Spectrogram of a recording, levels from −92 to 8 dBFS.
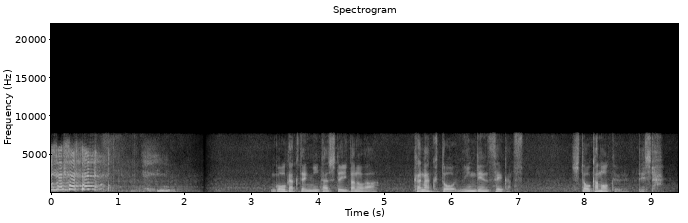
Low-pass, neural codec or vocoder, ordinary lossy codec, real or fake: none; codec, 16 kHz, 4 kbps, X-Codec, HuBERT features, trained on general audio; none; fake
